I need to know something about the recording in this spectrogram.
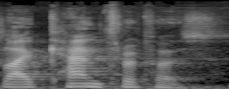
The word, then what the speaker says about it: Lycanthropus: It is pronounced lycanthropus.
